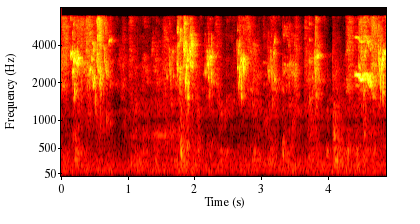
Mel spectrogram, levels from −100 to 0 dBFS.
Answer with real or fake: real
